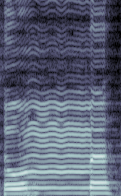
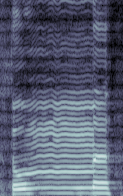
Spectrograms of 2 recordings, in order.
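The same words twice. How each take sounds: The two takes are said the same way.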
